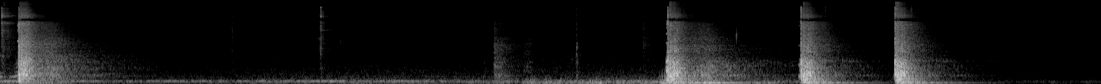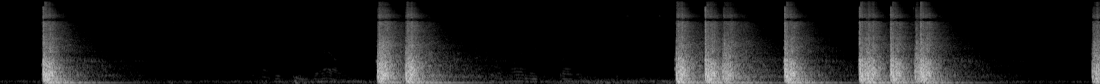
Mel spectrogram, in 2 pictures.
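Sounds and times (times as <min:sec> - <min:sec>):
handgun shots echoing: 0:00.0 - 0:01.2, 0:14.8 - 0:15.9.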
